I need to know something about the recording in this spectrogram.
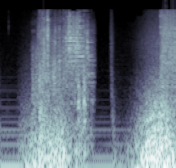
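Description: The tail of a held musical chord, then a loud crashing transition sound effect about a third of a second in that lasts under a second. Near the end a second swell rises into rock music with drums.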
